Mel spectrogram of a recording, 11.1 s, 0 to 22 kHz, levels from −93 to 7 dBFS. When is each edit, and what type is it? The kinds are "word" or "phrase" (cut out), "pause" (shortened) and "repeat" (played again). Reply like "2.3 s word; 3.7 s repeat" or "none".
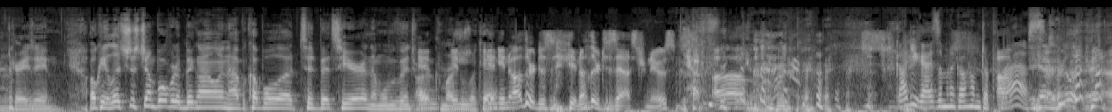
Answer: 4.1 s word; 5.0 s word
